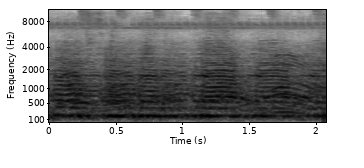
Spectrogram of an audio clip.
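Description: A man's voice calling out the same word over and over, heard as a cheer of 'shabash' ('well done'), with a steady low hum underneath.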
